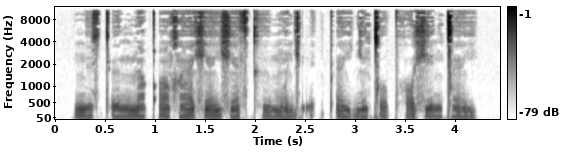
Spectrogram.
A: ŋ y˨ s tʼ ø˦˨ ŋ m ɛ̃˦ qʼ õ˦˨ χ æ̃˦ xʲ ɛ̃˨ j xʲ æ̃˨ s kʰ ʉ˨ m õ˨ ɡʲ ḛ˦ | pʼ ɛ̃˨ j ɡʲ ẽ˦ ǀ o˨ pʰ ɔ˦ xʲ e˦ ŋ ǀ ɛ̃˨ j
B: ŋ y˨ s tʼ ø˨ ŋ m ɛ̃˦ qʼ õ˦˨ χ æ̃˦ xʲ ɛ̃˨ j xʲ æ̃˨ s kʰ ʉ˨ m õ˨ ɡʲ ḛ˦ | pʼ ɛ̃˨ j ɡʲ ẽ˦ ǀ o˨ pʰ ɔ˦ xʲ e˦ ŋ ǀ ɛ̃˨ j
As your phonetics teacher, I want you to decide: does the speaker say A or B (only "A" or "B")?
B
